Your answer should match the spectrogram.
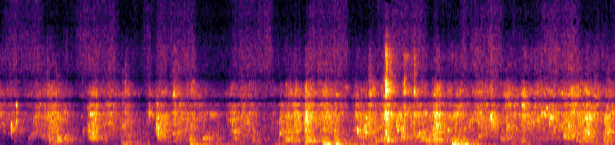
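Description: Steady sloshing of water as someone wades across a knee-deep cave pool, with repeated surges and splashes roughly every second over a constant wet rushing backdrop, no voices.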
